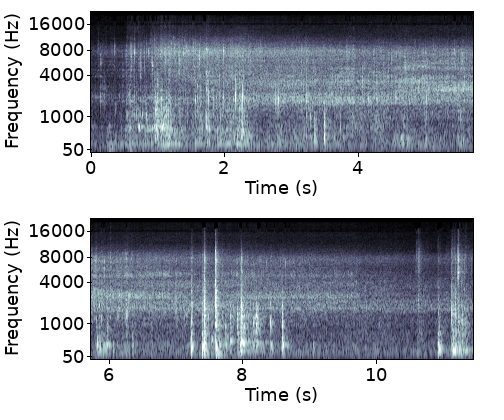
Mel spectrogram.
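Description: Vegetables and sausage fry in hot grease in a skillet for a seafood gumbo, a steady close sizzle with a cluster of sharper crackles and pops in the latter half.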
